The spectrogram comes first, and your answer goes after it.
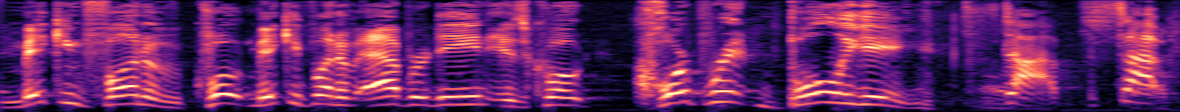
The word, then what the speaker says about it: abrdn: You see, Aberdeen used to be called Standard Life Aberdeen, but in 2021, they changed their name to ABRDN, which they insist is pronounced Aberdeen.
